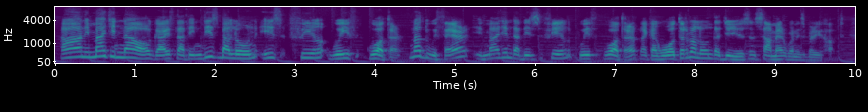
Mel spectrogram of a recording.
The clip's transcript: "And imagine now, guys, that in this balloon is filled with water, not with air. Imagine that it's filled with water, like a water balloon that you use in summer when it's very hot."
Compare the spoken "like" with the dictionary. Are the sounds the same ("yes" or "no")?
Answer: yes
